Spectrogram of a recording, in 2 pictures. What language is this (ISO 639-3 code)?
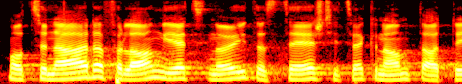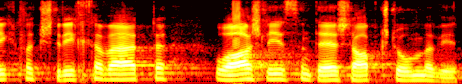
gsw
